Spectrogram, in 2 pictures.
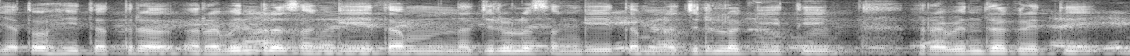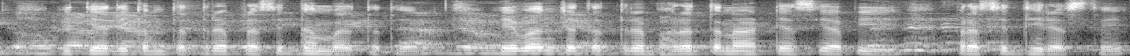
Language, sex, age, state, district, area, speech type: Sanskrit, male, 18-30, West Bengal, North 24 Parganas, rural, spontaneous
